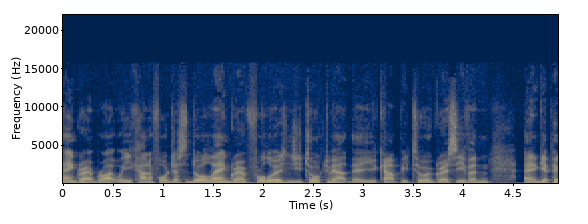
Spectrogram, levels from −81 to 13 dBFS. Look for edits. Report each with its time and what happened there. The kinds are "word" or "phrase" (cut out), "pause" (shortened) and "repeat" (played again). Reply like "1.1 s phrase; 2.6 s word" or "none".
none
